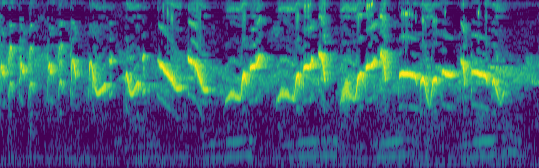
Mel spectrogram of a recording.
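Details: Hwamei in full kowor-kowor song: a rapid, varied chain of slurred whistles sweeping up and down, continuous for nearly seven seconds.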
